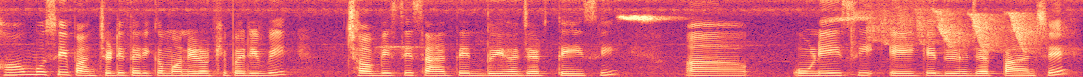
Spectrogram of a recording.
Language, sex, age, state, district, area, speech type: Odia, female, 45-60, Odisha, Bhadrak, rural, spontaneous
